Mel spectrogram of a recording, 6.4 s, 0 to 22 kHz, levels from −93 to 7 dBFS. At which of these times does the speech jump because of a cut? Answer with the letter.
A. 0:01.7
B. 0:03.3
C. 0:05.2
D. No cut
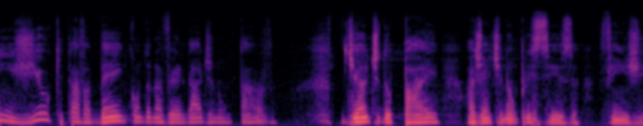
B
